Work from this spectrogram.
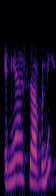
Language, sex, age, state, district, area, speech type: Assamese, female, 18-30, Assam, Dhemaji, urban, conversation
